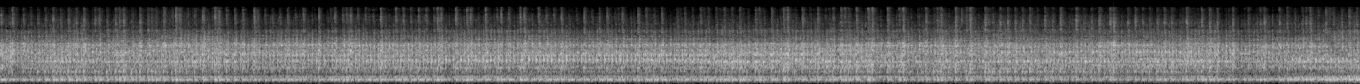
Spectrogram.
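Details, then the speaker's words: Old Evinrude 55 outboard idling in neutral in a container of water after throttle cable adjustment: steady, even idle burble with no misses or rattles; normal idle. "So every time the engine's in the water and you hear the idle and it's idling, that's okay."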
